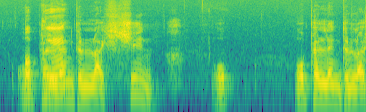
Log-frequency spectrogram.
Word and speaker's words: Chine: 이후 메타스타시오의 에로우 차이니스, 볼테르의 로필린 데라 차이나, 머피의 오펠랭 들라 신 오펠랭 들라 신 해봐. 불어갖고 잘 읽더만. 머피의 디 어퍼. 로펠랭 네. 로르펠랭 들라 신. 차이나가 아니라 신이에요. 불어로 발음할 때.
